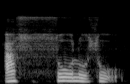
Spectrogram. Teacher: As-sulusu, bukan al-sulusu. Alif lamnya nggak dibaca, tapi langsung dibaca ke sin, ke sa. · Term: idgham syamsiah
